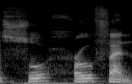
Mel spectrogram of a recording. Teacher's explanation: सौत को मोटा पढ़ना है, हु मिडिल थ्रोट से पढ़ना है। सुहुफन, दोनों के ज़रूरी है सही तरह से पढ़ना, स्वाद और हा दोनों के लिए प्रैक्टिस की ज़रूरत होती है।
